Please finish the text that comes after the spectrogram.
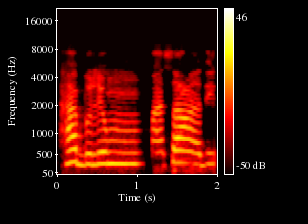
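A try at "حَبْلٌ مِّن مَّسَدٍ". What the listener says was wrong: আপু মাসা টান হবে না, মাসাদিন।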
